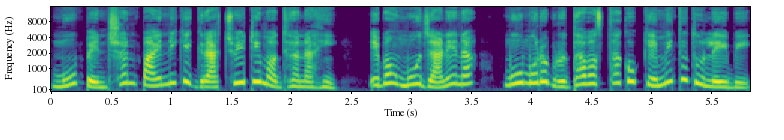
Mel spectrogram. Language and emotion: Odia, fearful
